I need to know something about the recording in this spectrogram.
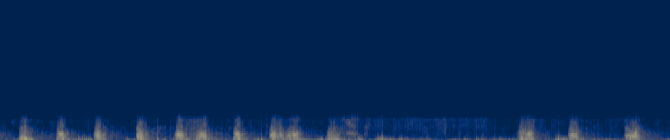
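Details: American leopard hound, roll cage, raccoon in sight: rapid barks crowd the opening seconds, then fade to a low rumbling lull before a few more sharp barks near the end.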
